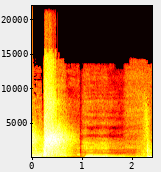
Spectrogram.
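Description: Film slap sound effect: one loud, sharp whip-like crack with a swish about a quarter second in, fading over about half a second. A quieter low wavering tone follows in the second half.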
